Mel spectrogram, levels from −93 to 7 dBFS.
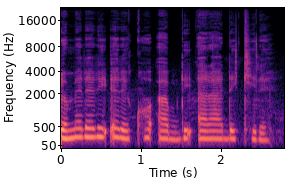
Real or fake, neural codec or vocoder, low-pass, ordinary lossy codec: real; none; none; none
